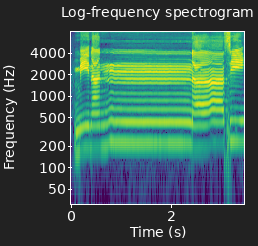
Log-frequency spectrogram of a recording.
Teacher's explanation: الناس، میم زیرمی، نون کو اس نون کے ساتھ ملائیں گے، نون کے اوپر یہ تشدید ہے تو غنہ کریں گے، یعنی ناک میں آواز پیدا کریں گے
